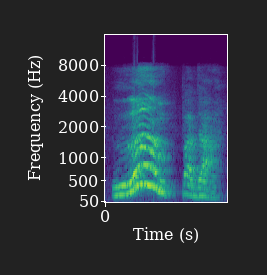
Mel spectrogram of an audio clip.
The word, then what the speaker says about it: Lâmpada: Agora vamos para a antepenúltima sílaba. Lâmpada. Percebeu que essa sílaba é forte, professor? Essa sílaba tem potência, essa sílaba é uma sílaba tônica, é uma sílaba forte, é uma sílaba que eu acredito que é para ser acentuada. É mesmo, professor? Isso mesmo. Lâmpada é uma palavra proparoxítona.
